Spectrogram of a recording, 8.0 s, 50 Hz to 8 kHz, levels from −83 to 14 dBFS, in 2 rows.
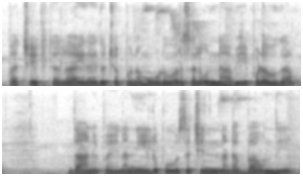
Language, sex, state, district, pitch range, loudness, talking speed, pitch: Telugu, female, Telangana, Mahabubabad, 205-230 Hz, -15 LUFS, 115 wpm, 220 Hz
